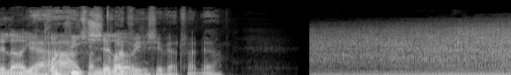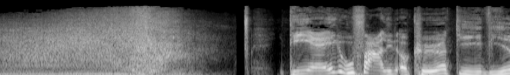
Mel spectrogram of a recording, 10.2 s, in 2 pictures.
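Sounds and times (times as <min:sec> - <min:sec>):
speech: 0:00.0 - 0:02.3, 0:08.0 - 0:10.1
low-flying Spitfire propeller engine passing overhead: 0:03.1 - 0:07.3.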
